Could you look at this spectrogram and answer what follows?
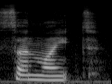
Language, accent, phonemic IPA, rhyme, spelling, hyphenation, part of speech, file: English, US, /ˈsʌnˌlaɪt/, -ʌnlaɪt, sunlight, sun‧light, noun / verb, En-us-sunlight.ogg
- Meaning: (noun) 1. All the electromagnetic radiation given off by the Sun; especially, that in the visible spectrum and that bathes the Earth 2. Brightness, hope; a positive outlook 3. Synonym of sunrise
